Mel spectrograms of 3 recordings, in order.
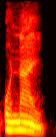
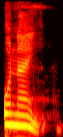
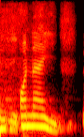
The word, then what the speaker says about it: Onai: The pronunciation of my name is not Onai. It's Onai. Like, it's an Onai.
